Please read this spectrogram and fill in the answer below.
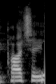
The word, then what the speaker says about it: Pacha: Pacha? – Sounds good to me. – Pacha, yeah, I just watched it too.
